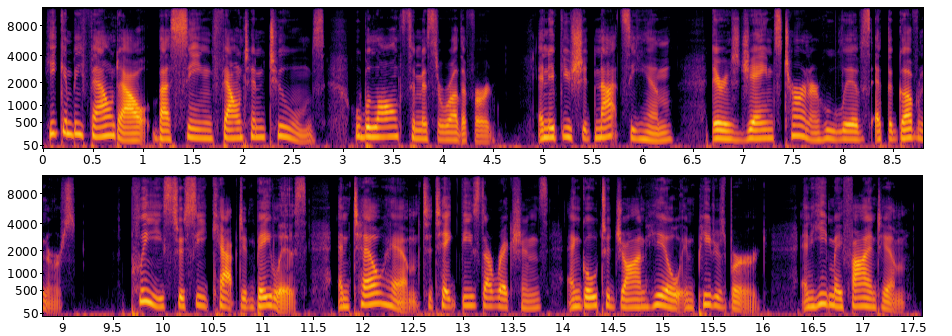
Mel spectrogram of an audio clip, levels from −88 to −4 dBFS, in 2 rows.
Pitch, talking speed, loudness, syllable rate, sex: 165 Hz, 185 wpm, -23 LUFS, 4.9 syllables/s, female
